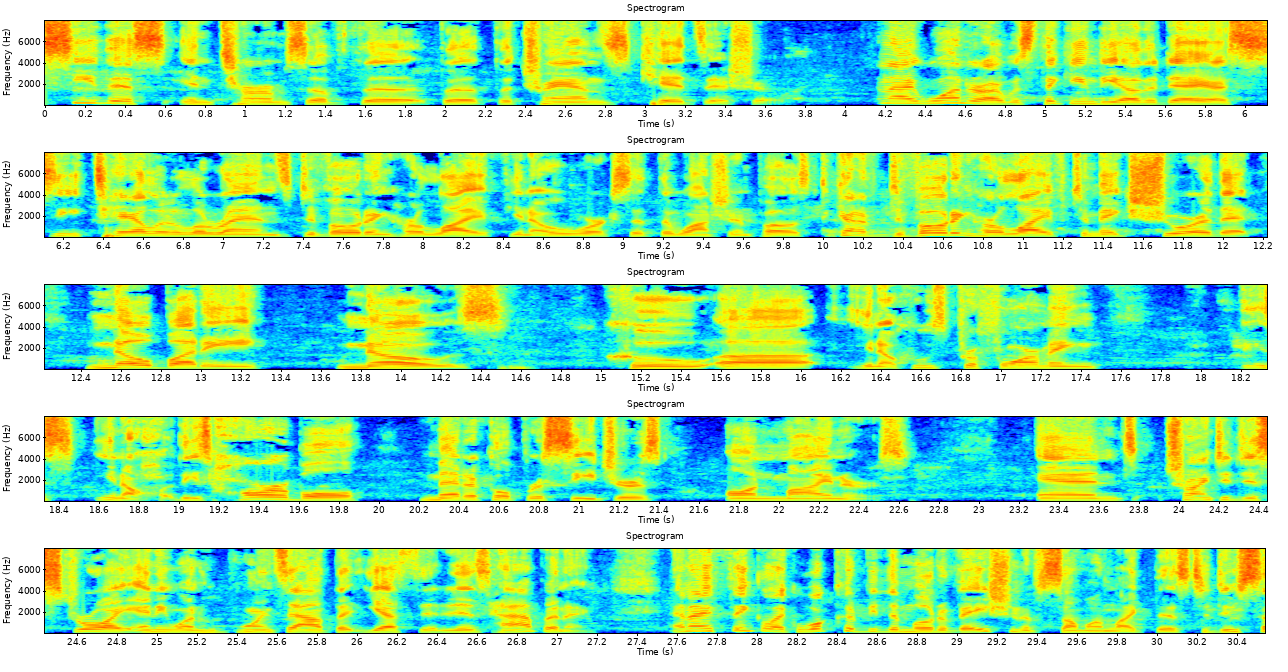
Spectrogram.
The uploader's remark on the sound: at the National Conservatism Conference in Florida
